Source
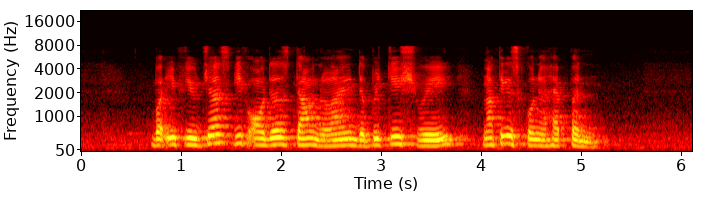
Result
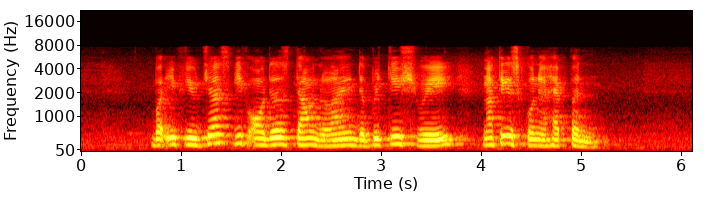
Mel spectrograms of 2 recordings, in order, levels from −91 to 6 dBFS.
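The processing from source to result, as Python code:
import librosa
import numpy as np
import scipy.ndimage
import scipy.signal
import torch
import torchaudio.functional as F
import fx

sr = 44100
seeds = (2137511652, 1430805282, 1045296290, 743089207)

y = fx.band_shelf(x, sr, hz=3400.0, db=fx.steps((0.0, 8.0), (3.4, 15.5), (4.84, 9.0)), octaves=1.7)
y = y * 10.0 ** (6.0 / 20.0)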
